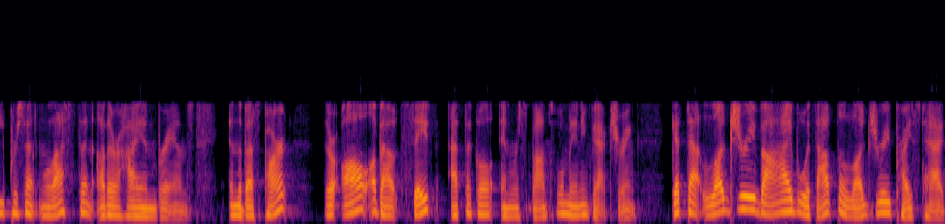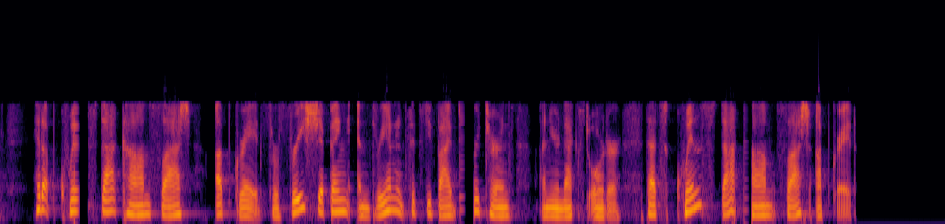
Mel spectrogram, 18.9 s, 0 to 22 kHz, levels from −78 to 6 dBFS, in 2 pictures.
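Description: At 10.20–10.34 s and 14.06–14.20 s, packet loss with pitch repetition drops about 140 ms of speech, which fits seven 20 ms packets. The last pitch period loops into a held, buzzy tone, fading toward silence. A spectrogram shows frozen, evenly spaced harmonics, and the waveform shows a repeating cycle shrinking in amplitude. At 16.78–16.98 s, 120 ms is lost in scattered gaps, the longest 80 ms, giving brief stuttering holds. Throughout, the G.711 telephone coding leaves nothing above 4 kHz.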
